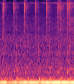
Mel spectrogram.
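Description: A palm-muted low sixth guitar string is picked repeatedly, giving dull, thudding chugs over a strong sustained low hum, with several evenly spaced picked attacks in quick succession.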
